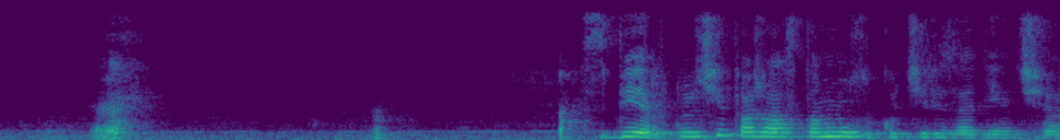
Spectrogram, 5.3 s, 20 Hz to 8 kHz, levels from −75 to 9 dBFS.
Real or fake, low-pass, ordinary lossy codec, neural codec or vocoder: real; 7.2 kHz; Opus, 32 kbps; none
